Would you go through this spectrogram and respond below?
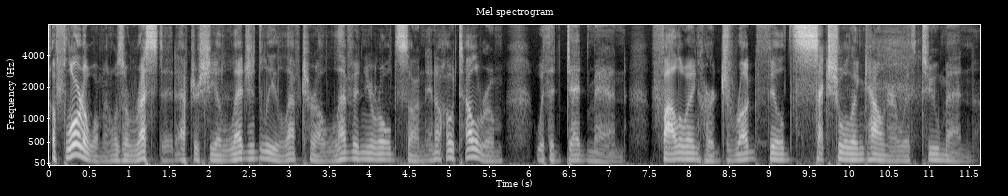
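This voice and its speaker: A man's voice: mid-range voice, moderate pace, dark tone, dry recording. Joking male podcast host, dry close sound. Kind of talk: casual comedic chat, reading out odd news.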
